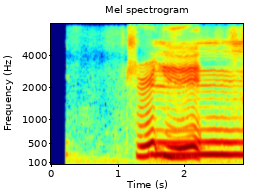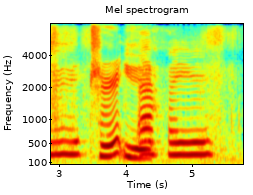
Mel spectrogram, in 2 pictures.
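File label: "ci2yu3", Mandarin Chinese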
